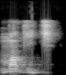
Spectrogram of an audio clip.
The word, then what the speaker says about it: mortgage: The A in mortgage is not A, but E. So we have mortgage.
